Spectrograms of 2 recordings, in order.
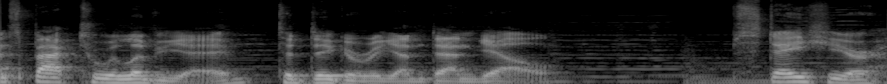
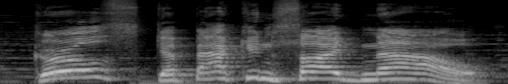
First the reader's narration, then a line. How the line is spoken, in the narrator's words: Valerie shouted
